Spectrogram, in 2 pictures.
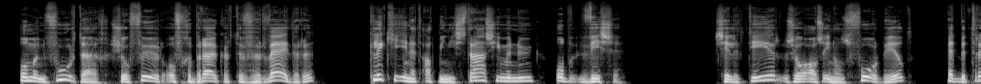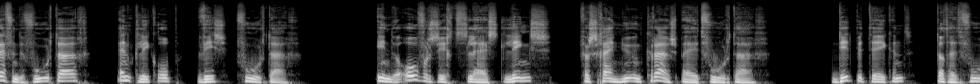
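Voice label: NL M elearning, Dutch, male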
